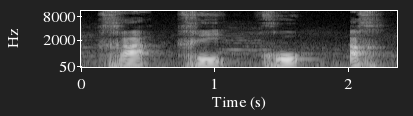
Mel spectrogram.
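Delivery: "kha, ri, hu, ah" repeated with a throaty kh in each; dotted-letter kha sound. Shown as a demonstration. Teacher repeating the dotted letter's series, throaty kh sound. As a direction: sound out "kha, ri, hu, ah" separately, with a rough kh. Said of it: "la même lettre avec un point au-dessus, donc ça devient".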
